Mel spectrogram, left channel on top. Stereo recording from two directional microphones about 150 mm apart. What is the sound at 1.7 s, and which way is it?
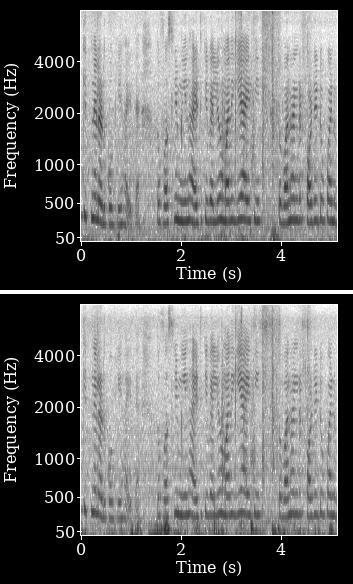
A woman's voice, 25° left (ahead or behind).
